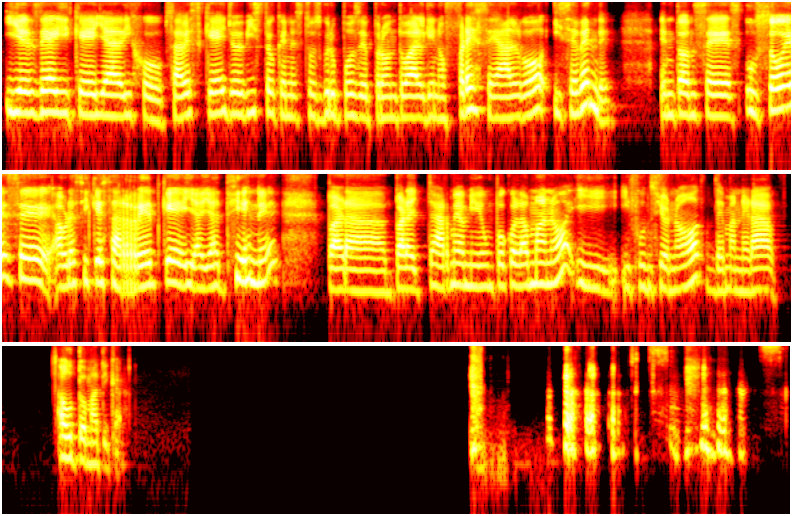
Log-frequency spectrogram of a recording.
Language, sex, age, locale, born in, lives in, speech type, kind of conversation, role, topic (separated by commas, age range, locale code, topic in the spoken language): Spanish, female, 30-34, es-MX, Mexico, Mexico, conversation, podcast, guest, ¿Cómo te llega la inspiración para crear algo nuevo?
